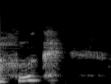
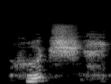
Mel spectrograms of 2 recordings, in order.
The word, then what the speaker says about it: Huch: Ricarda Huch, or Huch, Huch, and I think that gets a German pronunciation.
